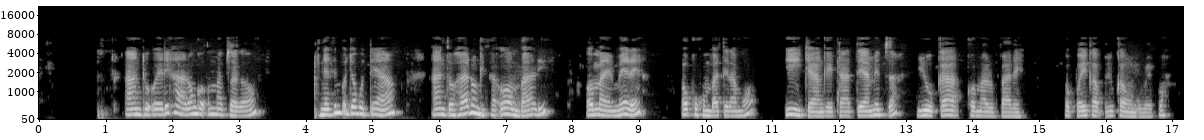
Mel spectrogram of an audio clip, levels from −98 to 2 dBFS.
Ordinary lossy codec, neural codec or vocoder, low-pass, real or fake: MP3, 48 kbps; none; 7.2 kHz; real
